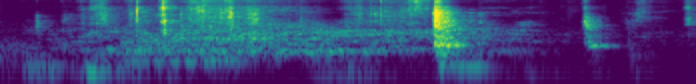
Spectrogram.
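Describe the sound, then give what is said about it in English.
A door thuds shut sharply with a loud wooden bang, followed by a softer knock a moment later, after a stretch of low shuffling and rattling noise. “Sorry, homeboy is closing doors again.”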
